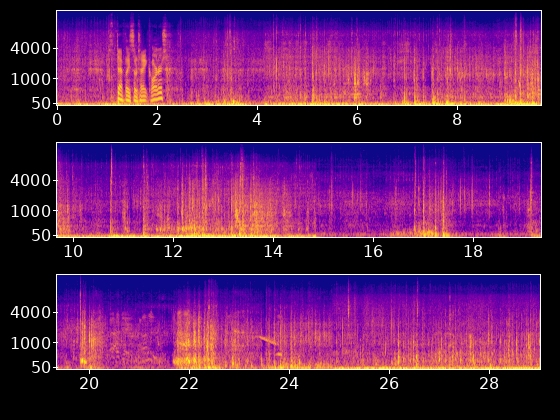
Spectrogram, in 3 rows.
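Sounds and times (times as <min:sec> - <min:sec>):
bike rattles and clicks: 0:00.0 - 0:29.0
bike tyres rolling over dirt: 0:00.0 - 0:29.0
steady low rumble: 0:14.4 - 0:26.3.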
